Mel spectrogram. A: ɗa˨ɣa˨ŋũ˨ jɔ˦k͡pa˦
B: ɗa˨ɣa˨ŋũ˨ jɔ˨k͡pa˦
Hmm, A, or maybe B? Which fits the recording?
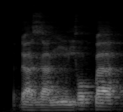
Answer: A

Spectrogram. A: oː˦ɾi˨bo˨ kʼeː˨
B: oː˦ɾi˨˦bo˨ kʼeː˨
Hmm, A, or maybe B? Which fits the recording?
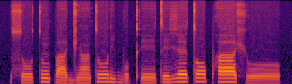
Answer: B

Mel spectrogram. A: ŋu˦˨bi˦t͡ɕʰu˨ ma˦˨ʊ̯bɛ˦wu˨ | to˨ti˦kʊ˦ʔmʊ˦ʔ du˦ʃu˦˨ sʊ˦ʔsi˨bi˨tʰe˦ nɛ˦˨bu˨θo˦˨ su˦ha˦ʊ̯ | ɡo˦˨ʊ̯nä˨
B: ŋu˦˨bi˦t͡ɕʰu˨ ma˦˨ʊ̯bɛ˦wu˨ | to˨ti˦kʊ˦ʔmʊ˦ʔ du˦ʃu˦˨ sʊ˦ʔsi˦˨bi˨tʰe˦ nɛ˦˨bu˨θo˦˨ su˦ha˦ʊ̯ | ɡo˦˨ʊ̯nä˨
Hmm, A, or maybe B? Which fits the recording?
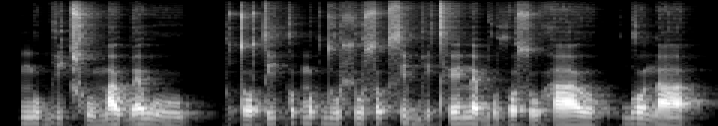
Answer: B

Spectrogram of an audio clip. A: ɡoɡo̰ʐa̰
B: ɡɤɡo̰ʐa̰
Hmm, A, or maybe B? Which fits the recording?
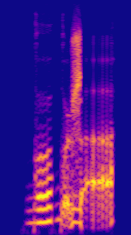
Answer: A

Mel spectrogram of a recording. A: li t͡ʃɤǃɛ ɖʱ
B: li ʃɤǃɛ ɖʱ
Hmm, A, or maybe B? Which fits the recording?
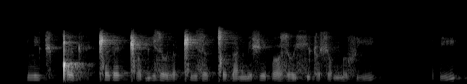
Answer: A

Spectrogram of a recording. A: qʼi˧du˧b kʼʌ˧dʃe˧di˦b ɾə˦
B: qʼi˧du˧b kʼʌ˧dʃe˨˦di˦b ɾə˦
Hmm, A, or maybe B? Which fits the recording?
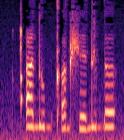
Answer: B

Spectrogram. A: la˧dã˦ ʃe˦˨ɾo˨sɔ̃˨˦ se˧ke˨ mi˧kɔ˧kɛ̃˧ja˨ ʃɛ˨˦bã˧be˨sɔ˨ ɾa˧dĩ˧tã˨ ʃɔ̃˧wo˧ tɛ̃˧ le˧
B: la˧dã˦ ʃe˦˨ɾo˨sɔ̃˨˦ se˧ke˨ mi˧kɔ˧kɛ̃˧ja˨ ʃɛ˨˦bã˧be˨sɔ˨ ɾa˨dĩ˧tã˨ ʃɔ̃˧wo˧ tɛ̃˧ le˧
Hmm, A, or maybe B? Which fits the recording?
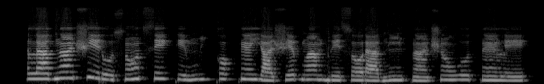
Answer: B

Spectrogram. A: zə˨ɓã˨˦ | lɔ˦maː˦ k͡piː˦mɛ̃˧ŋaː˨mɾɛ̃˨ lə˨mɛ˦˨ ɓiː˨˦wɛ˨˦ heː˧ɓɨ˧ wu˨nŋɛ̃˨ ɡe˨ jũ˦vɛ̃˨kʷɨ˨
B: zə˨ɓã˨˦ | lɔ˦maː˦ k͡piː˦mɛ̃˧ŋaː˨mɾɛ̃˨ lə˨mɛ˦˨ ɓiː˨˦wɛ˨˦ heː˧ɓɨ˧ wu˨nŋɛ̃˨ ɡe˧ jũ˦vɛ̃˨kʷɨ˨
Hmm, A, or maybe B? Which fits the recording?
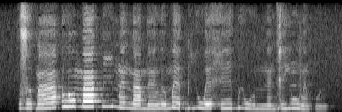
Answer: B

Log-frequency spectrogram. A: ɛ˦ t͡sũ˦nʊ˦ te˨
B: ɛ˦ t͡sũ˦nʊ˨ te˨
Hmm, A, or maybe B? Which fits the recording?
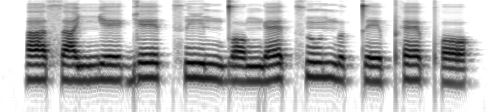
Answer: B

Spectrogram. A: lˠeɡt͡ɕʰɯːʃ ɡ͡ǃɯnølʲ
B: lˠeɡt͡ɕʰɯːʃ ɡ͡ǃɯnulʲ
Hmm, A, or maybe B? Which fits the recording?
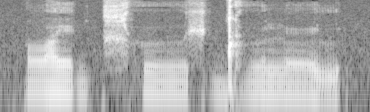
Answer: A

